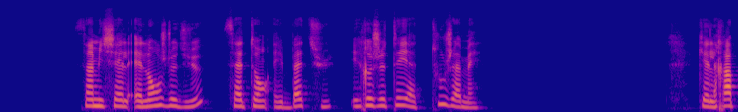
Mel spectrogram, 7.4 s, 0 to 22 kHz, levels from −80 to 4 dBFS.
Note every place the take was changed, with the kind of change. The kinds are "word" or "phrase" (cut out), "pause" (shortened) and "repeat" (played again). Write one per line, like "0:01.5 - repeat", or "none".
0:02.1 - pause
0:03.4 - pause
